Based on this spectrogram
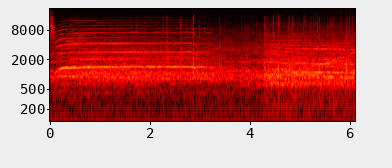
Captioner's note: audience cheering; audience applauding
